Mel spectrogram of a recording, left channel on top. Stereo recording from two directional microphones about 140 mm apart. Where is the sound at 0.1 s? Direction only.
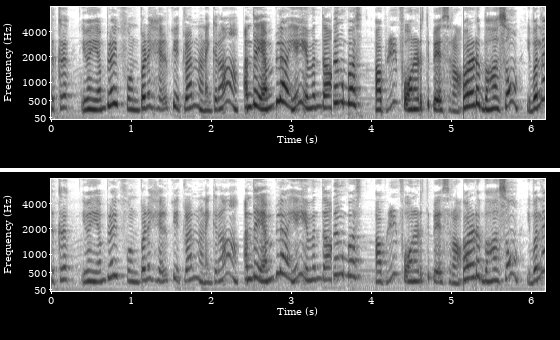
45° left (ahead or behind).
